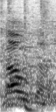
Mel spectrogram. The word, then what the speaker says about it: Gouda: I think I mispronounced it, and all the Dutch viewers said it's pronounced Gouda.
